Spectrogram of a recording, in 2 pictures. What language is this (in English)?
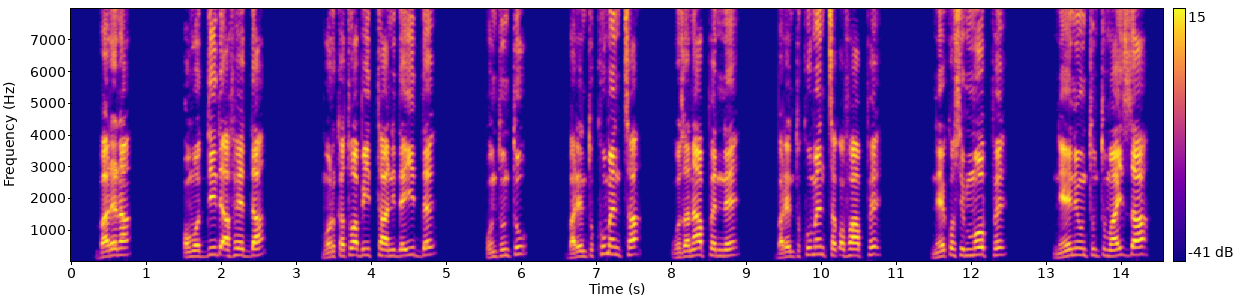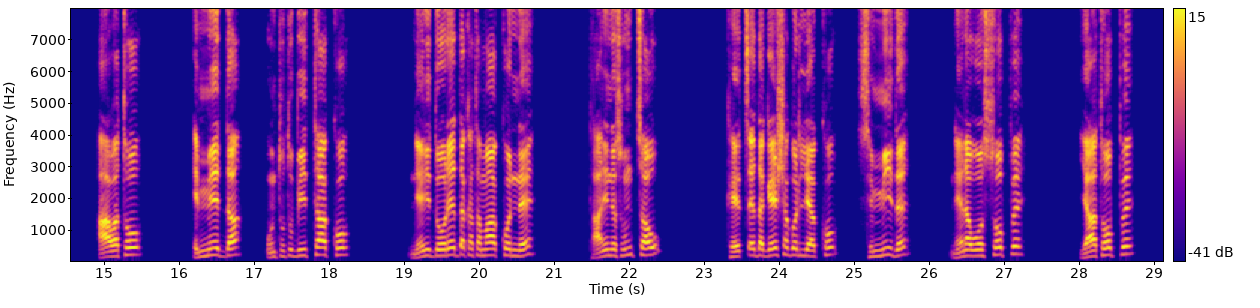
Dawro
